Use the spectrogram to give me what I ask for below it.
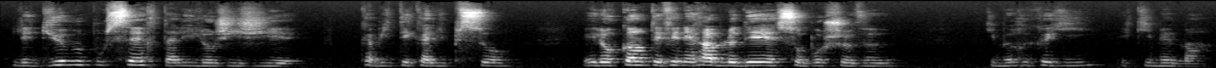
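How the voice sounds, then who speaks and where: A woman reading an ancient epic aloud as scripted narration, measured and solemn. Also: on the low side. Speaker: audiobook reader. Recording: roomy echo.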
